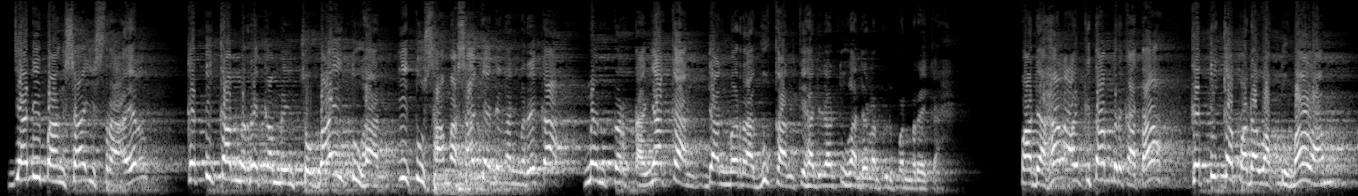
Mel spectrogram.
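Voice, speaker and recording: A man preaching, his voice sitting very high for a man. He tells his testimony in a relaxed, conversational way, with a long reverb trailing each phrase through the hall. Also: moderate pace. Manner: conversational, storytelling with acted quotes and chuckles. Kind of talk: sermon with personal testimony.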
